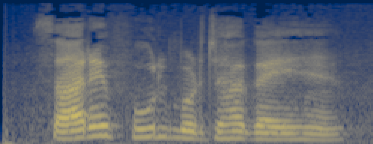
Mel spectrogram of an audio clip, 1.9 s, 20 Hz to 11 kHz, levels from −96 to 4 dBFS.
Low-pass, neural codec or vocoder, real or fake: 9.9 kHz; vocoder, 48 kHz, 128 mel bands, Vocos; fake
